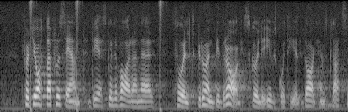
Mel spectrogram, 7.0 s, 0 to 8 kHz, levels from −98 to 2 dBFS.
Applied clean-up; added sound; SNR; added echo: none; Rattle (instrument); 17 dB; none.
